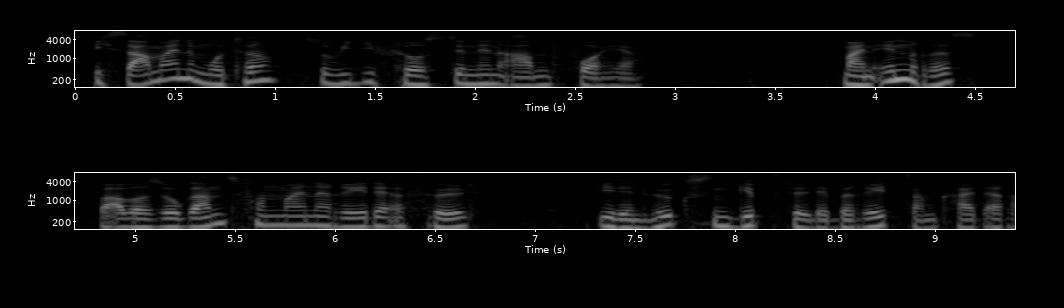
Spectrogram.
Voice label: male synthconv 250ms src

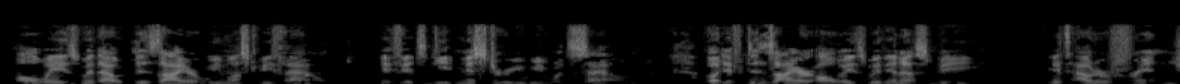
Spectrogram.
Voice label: male inst sim

